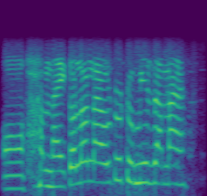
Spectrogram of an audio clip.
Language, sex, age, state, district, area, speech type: Assamese, female, 45-60, Assam, Sivasagar, rural, conversation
